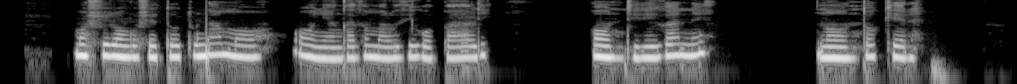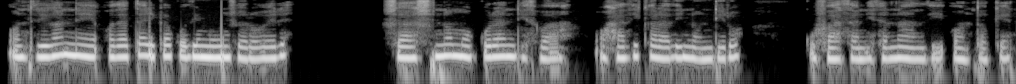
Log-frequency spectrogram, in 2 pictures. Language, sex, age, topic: Oshiwambo, female, 25-35, agriculture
